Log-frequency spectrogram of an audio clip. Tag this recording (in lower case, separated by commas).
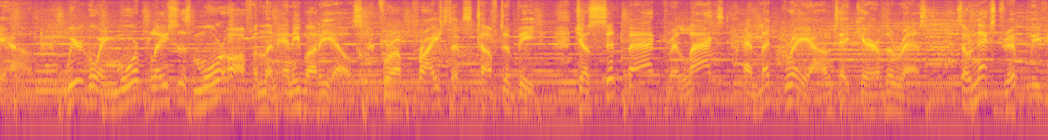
speech, music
